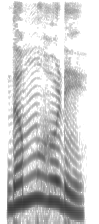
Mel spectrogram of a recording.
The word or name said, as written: ದಿಮ್ಮುಹಿಡಿ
